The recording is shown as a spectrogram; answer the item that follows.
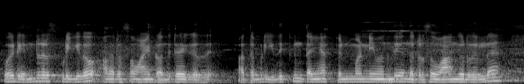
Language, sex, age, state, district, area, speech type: Tamil, male, 30-45, Tamil Nadu, Nagapattinam, rural, spontaneous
